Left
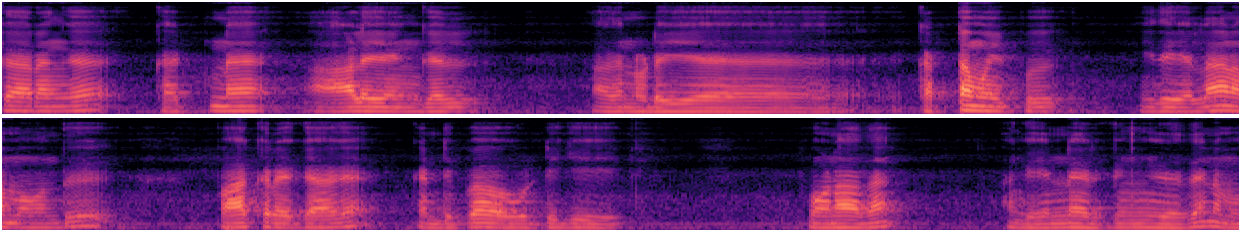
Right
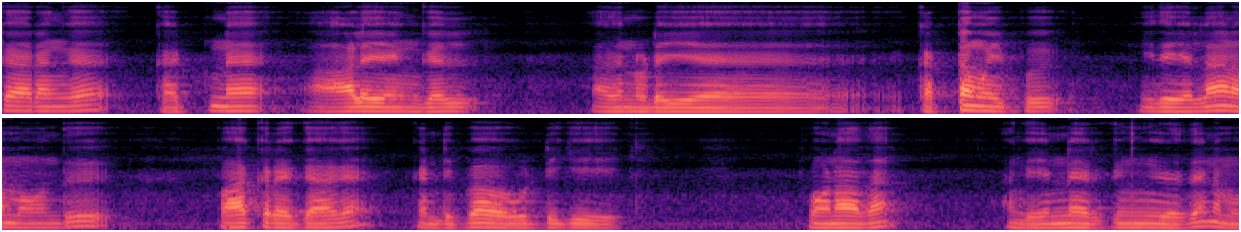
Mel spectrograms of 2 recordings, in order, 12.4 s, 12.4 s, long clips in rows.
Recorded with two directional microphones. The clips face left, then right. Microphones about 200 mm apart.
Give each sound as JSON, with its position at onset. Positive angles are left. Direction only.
{"t": 0.0, "sound": "speech", "side_deg": -15}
